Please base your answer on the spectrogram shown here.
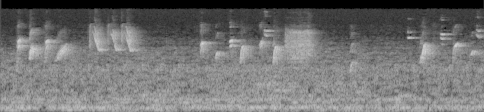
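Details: Two male European goldfinches, an old bird and a two-year-old, face off in song, trading rapid liquid twitters and tinkling chirps in quick succession over a steady low hum.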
